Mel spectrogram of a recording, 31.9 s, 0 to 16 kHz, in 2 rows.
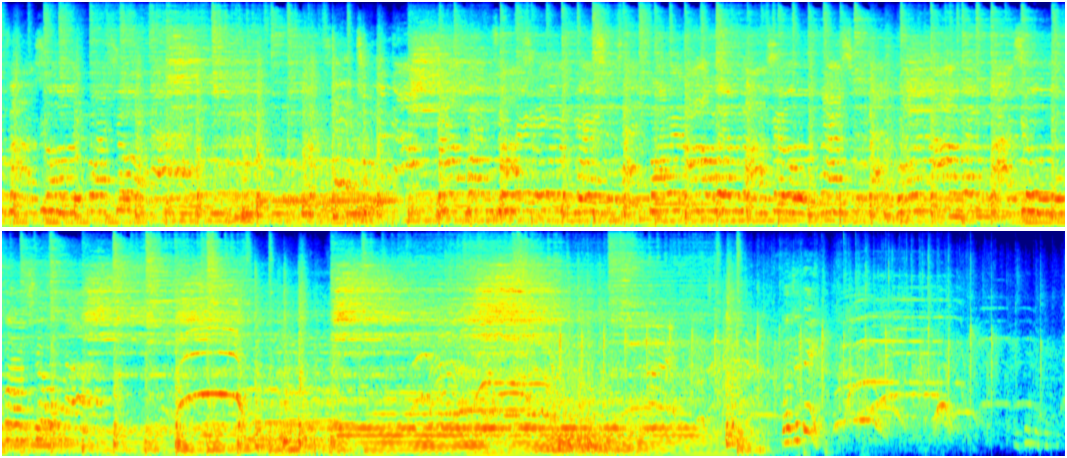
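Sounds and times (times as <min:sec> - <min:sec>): man singing: 0:00.0 - 0:03.9, 0:04.5 - 0:17.9
drum kit with cymbals: 0:00.0 - 0:27.4
bass guitar: 0:00.0 - 0:27.7
keyboard: 0:00.0 - 0:28.2.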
